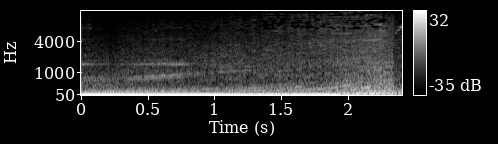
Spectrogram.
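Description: Stock logo-reveal sound design: a loud, deep bass drone held steadily after a falling impact, with a faint rising whoosh coming in near the end.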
